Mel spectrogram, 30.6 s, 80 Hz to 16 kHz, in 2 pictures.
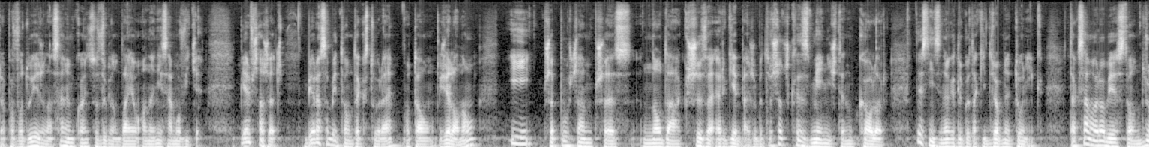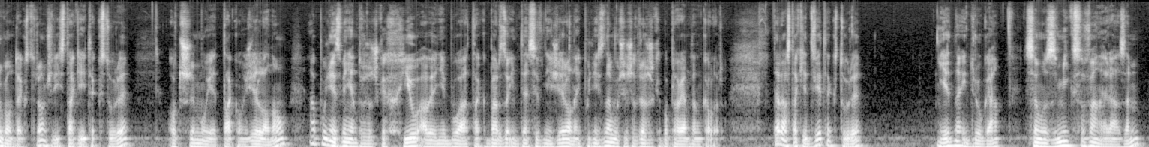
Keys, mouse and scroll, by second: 1.7-2.9 middle drag, 4.3 click, 5.1 ctrl+shift+click, 7.1 ctrl+shift+click, 8.5 click, 9.2-10.1 drag, 13.5 click, 15.2 ctrl+shift+click, 17.7 ctrl+shift+click, 20.1 ctrl+shift+click, 23.3 ctrl+shift+click, 25.5-26.9 middle drag, 28.2-29.0 drag, 29.4 click.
